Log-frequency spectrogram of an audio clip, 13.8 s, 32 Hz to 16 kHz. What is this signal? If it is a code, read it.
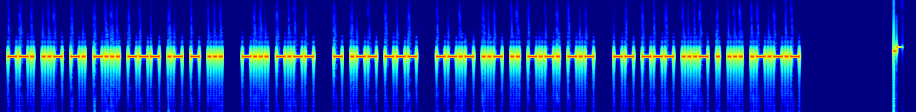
Morse code, heard as a keyed tone, about 28 wpm, 700 Hz. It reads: GUNBOATS BY TWO QUICK MOVES.
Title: Pangram Challenge v2 - 28wpm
